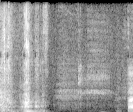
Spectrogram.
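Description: A man's voice briefly, then about a second of quiet room tone before he speaks again.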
